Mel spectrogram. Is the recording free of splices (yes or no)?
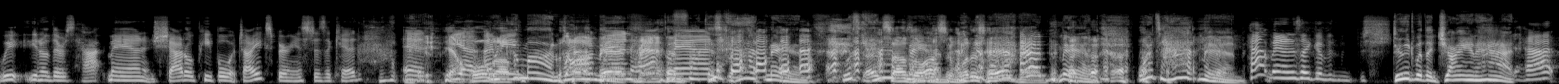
yes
